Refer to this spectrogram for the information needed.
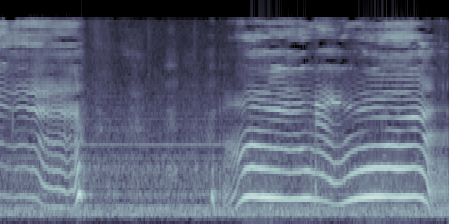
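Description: Two drawn-out, wailing infant cries with a quiet pause between them, in a small room; an ordinary crying baby.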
